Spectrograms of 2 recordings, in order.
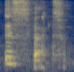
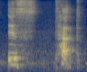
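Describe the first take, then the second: First: The middle consonant is an F sound. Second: The middle consonant is a T sound. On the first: The speaker calls it right. "that is really an F, not a T" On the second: The speaker calls it wrong. "Not Istet, like I said the first seven times"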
